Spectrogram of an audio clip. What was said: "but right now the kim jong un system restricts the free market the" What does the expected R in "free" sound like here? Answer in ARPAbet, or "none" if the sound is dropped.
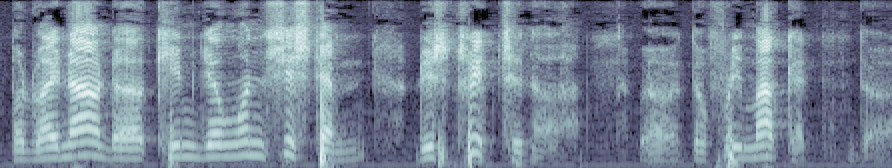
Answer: R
